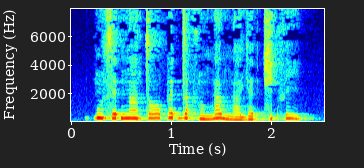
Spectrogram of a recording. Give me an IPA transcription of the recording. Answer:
p ũ˦˨ sʰ ɛ˦ ʔ ŋ ã˦˨ t ɔ˦ p ɛ˦ ʔ d ä˦ ʔ θ ũ˨ ŋ a˦˨ ʊ̯ ŋ ä˨ j ɛ˦ ʔ t͡ɕ ɪ˦ ʔ θ i˦˨

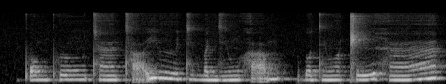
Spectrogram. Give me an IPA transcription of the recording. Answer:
pʼ ɔ m pʰ ɹ ũː tʰ æ̃ tʰ a̰ j ʉː tʲ u m æ nʲ zʲ ũː h a̰ m | ɗ ɔ tʲ ũː ɐ̯ ǁ ɪː h æ̃ː

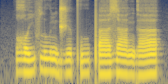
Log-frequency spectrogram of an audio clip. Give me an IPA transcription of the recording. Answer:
ʁʷ i f l u n d͡ʒ ø pʼ u pʼ a z a ŋ ɡ a

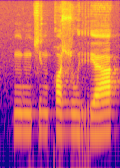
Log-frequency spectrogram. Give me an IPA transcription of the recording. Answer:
ŋ o ŋ ɬ i ŋ q o ɮ u rʲ a

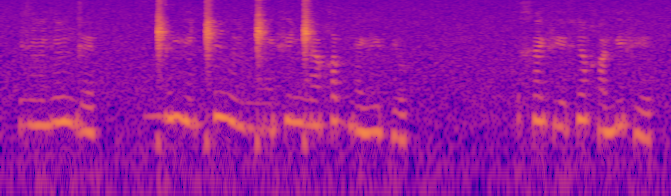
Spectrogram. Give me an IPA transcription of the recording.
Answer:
z ĩ˨ z ĩ˧ ɡ e˨ | ɡ͡ǁ i˦ mʲ ẽ˧ ǁ i˦ β ĩ˨ ŋ͡ǁ ĩ˨ fʲ ɛ˦ ŋ͡ǁ ẽ˧ χ e˦ b d ẽ˨ vʲ e˧ pʲ o˨ | x ɛ̃˦ fʲ e˧ x ĩ˦ χ ɛ̃˨ mʲ ɛ˦ fʲ e˨

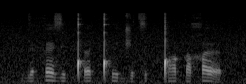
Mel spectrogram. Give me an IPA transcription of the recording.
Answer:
d ɛ h ɛ z i ǃʼ ɜ ǃʰ ɪ d͡ʒ ə t͡s ɪ ɡ͡ǃ ɑ q ɪ χ ɜ

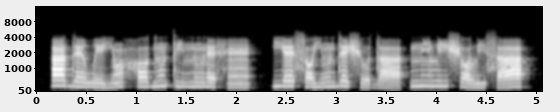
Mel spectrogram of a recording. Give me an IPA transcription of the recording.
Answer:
a˧ d ɛ˨ w e˨ j ɔ̃˨˦ h ɔ˧ d ũ˦ t i˧ n ũ˧ ɾ ɛ˧ h ɛ̃˧ | j ɛ˧ s ɔ˨ j ũ˨˦ d ɛ˦˨ ʃ o˨ d a˨ | n ĩ˧ l i˧ ʃ ɔ˨ l i˨ s a˨˦

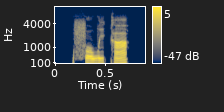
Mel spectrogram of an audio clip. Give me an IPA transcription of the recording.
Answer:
f o˨ w i˨ k ã˨˦

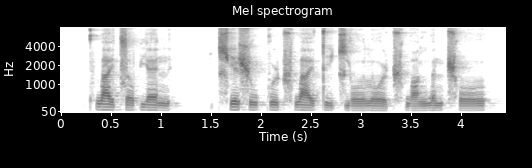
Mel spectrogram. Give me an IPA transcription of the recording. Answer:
kʰ w a˥˩ ɪ̯ t͡s ɤ˧˥ p j ɛ˥˩ n | t͡ɕʰ i˥˩ ʂ u˨˩ k u˧˥ ʈ͡ʂʰ w a˥˩ ɪ̯ t̪ i˨˩ t͡ɕ j o˧˥ ʊ̯ l o˨˩ ʊ̯ ʈ͡ʂʰ w ɑ˧˥ ŋ w ə˥˩ n ʈ͡ʂʰ o˧˥ ʊ̯

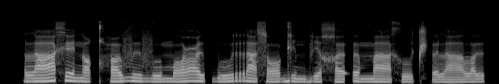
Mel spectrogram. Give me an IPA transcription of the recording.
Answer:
l a x e n ɔ qʰ u v ɨ v u m ɔ ʕ ɨ ɓ u r a s ɔ ɡ i m b i χ ə ʔ ə m a x u t͡ʃʼ ə l a lˠ ɨ

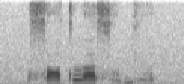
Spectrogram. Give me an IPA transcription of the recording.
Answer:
s ɑ˨ t ɹ a˨ s o̤˨ bʲ ə̤˦˨

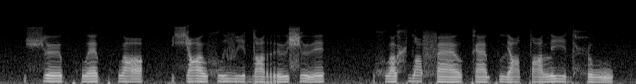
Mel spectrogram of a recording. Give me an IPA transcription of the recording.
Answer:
ç ø kʷʰ ɛ kʷʰ ɑ | ç ɑ ʊ̯ xʷ i v i d ɑ r ʉ ɕ ʉ ɪ̯ | xʷ ɑ xʷ dˤ i f æ ʊ̯ k æ kʷ lʲ ɑ tˤ œ l i d ħ u

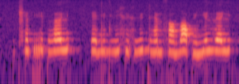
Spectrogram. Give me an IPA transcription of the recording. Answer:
ʈ͡ʂʰ ẽ˧ p rʲ ɘ˦˨ p ɦ ɜ˦ lʲ | e˧ d y˧ dʱ i˧ x y˨ x ɦ y˦ ɡʱ ɛ̃˧ m s ɛ̃˧ dˤ e˦˨ p y˨ nʲ ɜ˦ lʲ v ɛ˦ lʲ

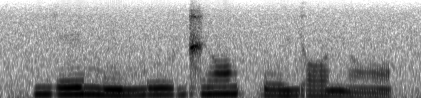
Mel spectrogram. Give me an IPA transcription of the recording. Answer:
j e˧ m ũ˨ m u˧ d͡ʒ ɔ̃˦ k͡p u˧ j ɔ˧ n ɔ̃˨

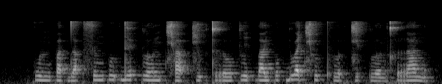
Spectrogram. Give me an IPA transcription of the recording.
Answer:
k w ɯ˨˩ ŋ p a˨˩ t̚ d a˨˩ ʔ s ɯ˦˥ ŋ p u˦˥ ʔ d e˦˥ ʔ p l o˧ n t͡ɕʰ a˨˩ p̚ t͡ɕ u˨˩ ʔ t r oː˧ k l i˥˩ t̚ w a˥˩ j p o˥˩ k̚ j u˥˩ a̯ t͡ɕʰ u˦˥ k̚ pʰ l o˨˩ k̚ t͡ɕ e˨˩ k̚ p l o˨˩ n kʰ r a˥˩ n

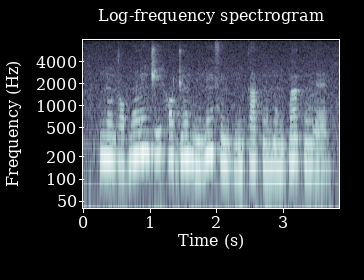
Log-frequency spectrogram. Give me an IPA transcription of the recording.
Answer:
n ũ˨ d ɔ˨ b ũ˧ l ĩ˦ d͡ʒ i˦ h ɔ˦˨ d͡ʒ ũ˧ b ĩ˨ n ĩ˧ s ĩ˨ ɡ͡b ĩ˨˦ k a˦ k ũ˧ n ũ˧ ɡ͡b ã˦ k ũ˧ l ɛ˧

